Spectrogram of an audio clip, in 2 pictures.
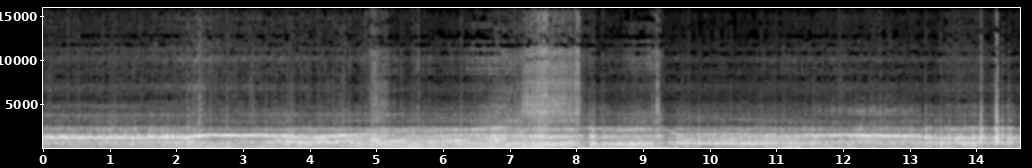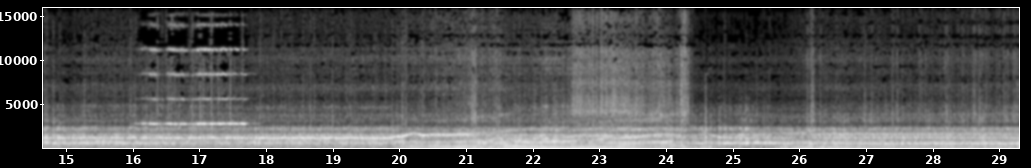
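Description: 2006 Yamaha FJR1300's inline-four engine pulling away and accelerating, its pitch climbing and dropping back with each upshift. It settles to a steady cruise, then climbs through the gears again about twenty seconds in. Recorded through a dive-case camera housing mounted low on the bike.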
